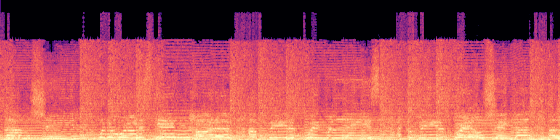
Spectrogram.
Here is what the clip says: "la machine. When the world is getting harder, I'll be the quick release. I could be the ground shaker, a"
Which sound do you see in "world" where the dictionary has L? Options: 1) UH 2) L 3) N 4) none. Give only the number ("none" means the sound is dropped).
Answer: 4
